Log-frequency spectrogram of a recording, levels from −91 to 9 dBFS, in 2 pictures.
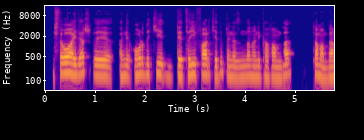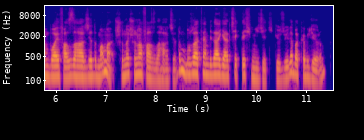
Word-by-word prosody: İşte, 135 Hz, +5 st, +2 dB
o 165 Hz, +1 st, +11 dB
aylar, 160 Hz, +1 st, +4 dB
eee, 140 Hz, -3 st, +2 dB
hani, 145 Hz, -2 st, -4 dB
oradaki 150 Hz, +1 st, -1 dB, 0.2 s
detayı 145 Hz, +2 st, +3 dB
fark 150 Hz, -1 st, +3 dB
edip 160 Hz, +4 st, -4 dB
en 135 Hz, -1 st, -3 dB
azından, 130 Hz, +1 st, -4 dB
hani, 135 Hz, -1 st, -5 dB
kafamda 130 Hz, +2 st, 0 dB, 0.4 s
"Tamam, 130 Hz, -6 st, +1 dB
ben 130 Hz, +1 st, +1 dB
bu 135 Hz, -, +2 dB
ay 135 Hz, 0 st, +4 dB
fazla 135 Hz, +1 st, -2 dB
harcadım 135 Hz, +1 st, -2 dB
ama 190 Hz, +7 st, -1 dB
şuna, 145 Hz, +3 st, -7 dB
şuna 155 Hz, +1 st, -3 dB
fazla 115 Hz, -7 st, -5 dB
harcadım, 110 Hz, -, -6 dB
bu 155 Hz, 0 st, -6 dB
zaten 160 Hz, -1 st, +1 dB
bir 145 Hz, -, -6 dB
daha 150 Hz, 0 st, +5 dB
gerçekleşmeyecek." 135 Hz, -6 st, -6 dB
gözüyle 120 Hz, +10 st, -5 dB
bakabiliyorum. 135 Hz, -, -6 dB
140 Hz, 160 wpm, -22 LUFS, 130-150 Hz, 0.4 s, o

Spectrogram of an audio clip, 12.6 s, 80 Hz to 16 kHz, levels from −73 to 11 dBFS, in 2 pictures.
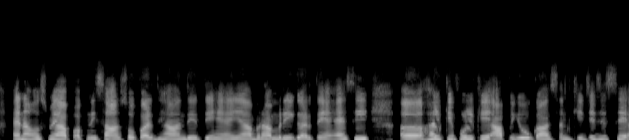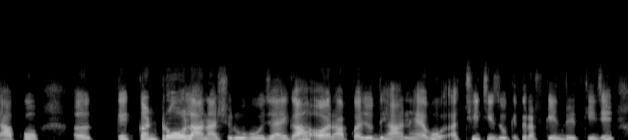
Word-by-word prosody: है 245 Hz, -, +6 dB
ना? 280 Hz, -1 st, +2 dB
उसमें 260 Hz, 0 st, -3 dB
आप 240 Hz, 0 st, +4 dB
अपनी 235 Hz, +1 st, -3 dB
साँसों 235 Hz, 0 st, +1 dB
पर 230 Hz, -1 st, +3 dB
ध्यान 195 Hz, -1 st, -1 dB
देते 190 Hz, 0 st, -2 dB
हैं 195 Hz, -1 st, -3 dB
या 195 Hz, 0 st, 0 dB
भ्रामरी 235 Hz, +3 st, -1 dB
करते 210 Hz, -2 st, -1 dB
हैं 225 Hz, -, -3 dB
ऐसी 310 Hz, +5 st, +2 dB, 0.3 s
अ, 230 Hz, 0 st, +4 dB
हल्के-फुल्के 265 Hz, -1 st, 0 dB
आप 225 Hz, -, 0 dB
योग-आसन 200 Hz, -3 st, 0 dB
कीजिए। 195 Hz, +7 st, -5 dB
जिससे 285 Hz, +1 st, -4 dB
आपको 270 Hz, +3 st, +1 dB, 0.4 s
अ, 225 Hz, 0 st, 0 dB, 0.3 s
एक 270 Hz, 0 st, 0 dB
कंट्रोल 290 Hz, -1 st, +5 dB
आना 205 Hz, -2 st, +4 dB
शुरू 200 Hz, +1 st, 0 dB
हो 195 Hz, -1 st, -1 dB
जाएगा 190 Hz, +5 st, +2 dB
और 220 Hz, -2 st, +3 dB
आपका 210 Hz, +1 st, 0 dB
जो 225 Hz, -, +1 dB
ध्यान 215 Hz, +1 st, 0 dB
है 215 Hz, -, +1 dB
वो 275 Hz, +3 st, -1 dB, 0.2 s
अच्छी 280 Hz, +4 st, -2 dB
चीज़ों 215 Hz, -4 st, -3 dB
की 230 Hz, -, -13 dB
तरफ़ 210 Hz, -2 st, -4 dB
केंद्रित 190 Hz, 0 st, -2 dB
कीजिए 245 Hz, -, -3 dB
225 Hz, 195 wpm, -19 LUFS, 200-255 Hz, 0.4 s, है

